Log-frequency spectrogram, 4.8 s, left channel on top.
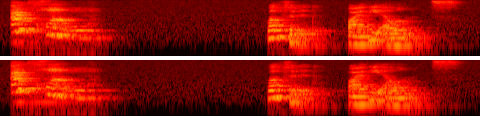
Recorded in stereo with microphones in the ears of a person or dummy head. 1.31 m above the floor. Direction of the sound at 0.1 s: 5° left (ahead or behind).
